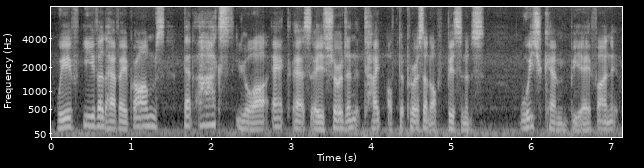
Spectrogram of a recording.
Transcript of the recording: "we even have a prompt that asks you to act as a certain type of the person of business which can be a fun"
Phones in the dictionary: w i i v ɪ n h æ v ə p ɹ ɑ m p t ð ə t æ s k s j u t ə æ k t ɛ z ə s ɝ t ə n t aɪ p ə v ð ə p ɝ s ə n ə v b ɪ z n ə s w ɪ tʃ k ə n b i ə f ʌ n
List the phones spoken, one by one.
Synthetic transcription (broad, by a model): w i i v ɪ n h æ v ə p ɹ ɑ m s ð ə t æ k s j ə æ k t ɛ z ə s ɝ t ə n t aɪ p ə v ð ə p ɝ s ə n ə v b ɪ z n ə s w ɪ tʃ k ə n b i ə f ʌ n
